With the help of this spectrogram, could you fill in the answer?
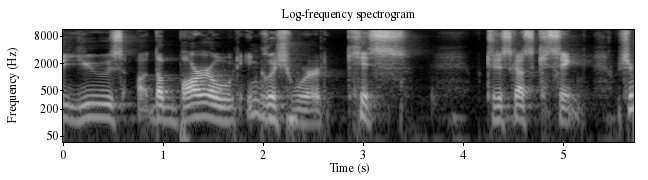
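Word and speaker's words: キス: a borrowed word but when you have Su at the end of a word you typically don't pronounce the uh so just kiss um interesting um and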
